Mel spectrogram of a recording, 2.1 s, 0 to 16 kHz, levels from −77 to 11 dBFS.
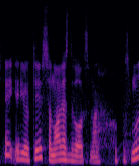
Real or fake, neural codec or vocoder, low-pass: fake; codec, 44.1 kHz, 2.6 kbps, SNAC; 14.4 kHz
